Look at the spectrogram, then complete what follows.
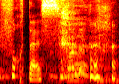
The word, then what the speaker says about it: Fourtas: et Eddie à miel le S se prononce à la fin et dit à miel Fortas bonsoir donc Adeline elle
